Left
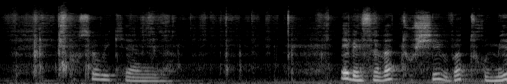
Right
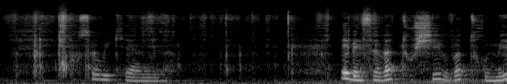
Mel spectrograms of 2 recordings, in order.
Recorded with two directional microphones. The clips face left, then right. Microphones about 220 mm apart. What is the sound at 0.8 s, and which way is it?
Speech, 50° left (ahead or behind).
